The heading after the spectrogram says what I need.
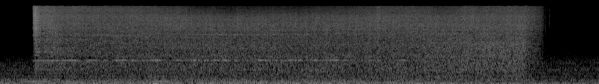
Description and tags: Single drops of water hitting a red hot frying pan then the mic was moved closer inside the pan. Thought it sounded a little like adjusting a filter cutoff.
Recorded with an Audio Technica ShotGun Mic.
This is my first set of many recordings I plan to upload. In the future, I'll be more conscious of subtle sounds creeping in through the open window ;) The extraneous sounds in these recordings are minimal background noise I noticed after the recording. I'll search for tips on recording w/ shotgun mic and shoot for more pure sound for next upload.
noise, sizzle, beat, water, hiss, snare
